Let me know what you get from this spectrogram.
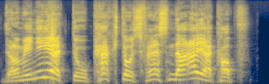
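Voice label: domination engineer, German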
